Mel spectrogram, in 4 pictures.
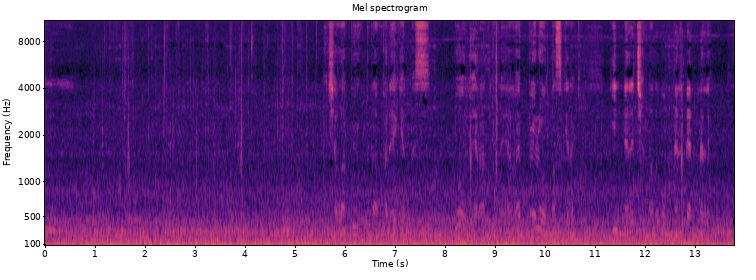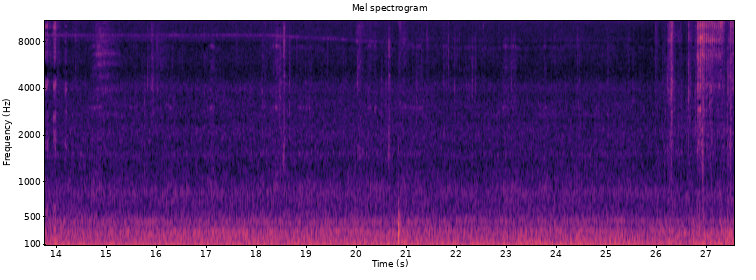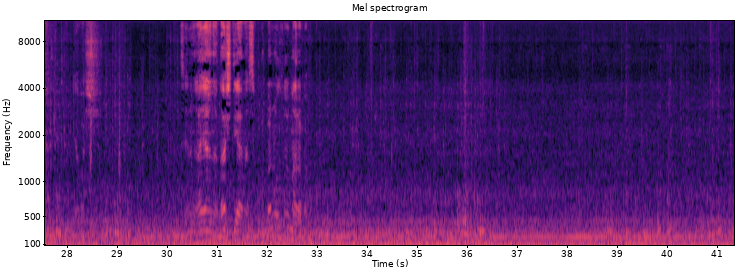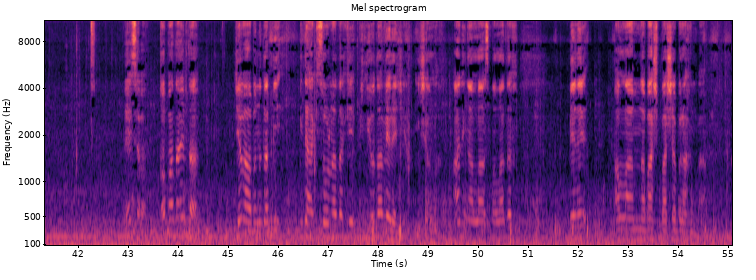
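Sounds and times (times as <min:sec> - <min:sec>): lorry engine and road drone: 0:00.0 - 0:55.0
short rattles and knocks: 0:25.9 - 0:55.0.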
